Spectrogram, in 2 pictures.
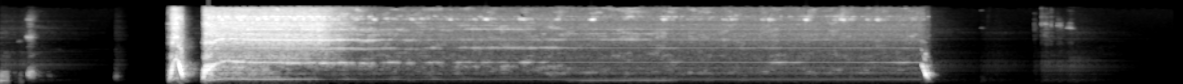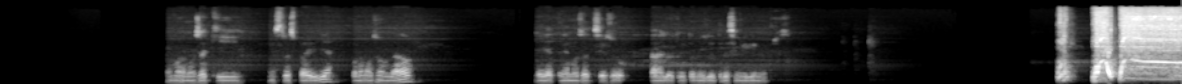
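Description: A power ratchet whirs in short bursts.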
